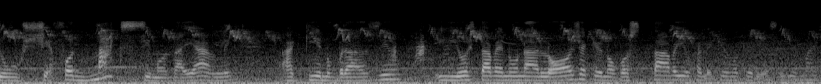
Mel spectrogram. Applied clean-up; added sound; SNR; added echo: none; Fowl; 2 dB; none.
